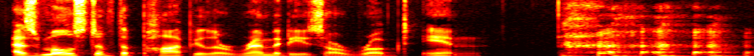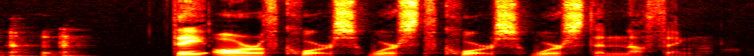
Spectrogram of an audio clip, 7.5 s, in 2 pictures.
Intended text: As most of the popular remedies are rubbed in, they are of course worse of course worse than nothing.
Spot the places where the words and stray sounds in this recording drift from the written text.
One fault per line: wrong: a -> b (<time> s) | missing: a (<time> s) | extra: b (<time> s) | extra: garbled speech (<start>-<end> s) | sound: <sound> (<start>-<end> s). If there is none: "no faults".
sound: laugh (2.8-4.3 s)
